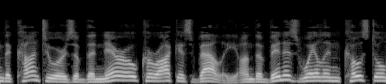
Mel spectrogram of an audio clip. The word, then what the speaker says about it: Caracas: Caracas, Spanish pronunciation, Caracas, officially Santiago de León de Caracas, is the capital and largest city of Venezuela, and center of the Greater Caracas area.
